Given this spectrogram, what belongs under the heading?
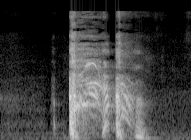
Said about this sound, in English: Excuse me while I cough.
